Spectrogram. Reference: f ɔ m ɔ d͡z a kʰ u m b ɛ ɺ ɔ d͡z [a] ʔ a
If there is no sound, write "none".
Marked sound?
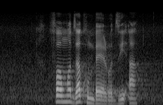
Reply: i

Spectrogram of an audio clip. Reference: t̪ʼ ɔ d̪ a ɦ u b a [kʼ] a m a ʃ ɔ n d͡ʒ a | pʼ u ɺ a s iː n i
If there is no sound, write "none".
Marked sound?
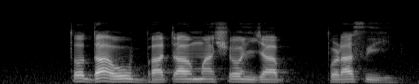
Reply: tʼ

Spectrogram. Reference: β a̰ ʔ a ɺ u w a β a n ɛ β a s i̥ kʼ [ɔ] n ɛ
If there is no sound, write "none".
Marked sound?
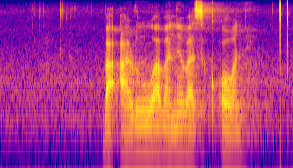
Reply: ɔː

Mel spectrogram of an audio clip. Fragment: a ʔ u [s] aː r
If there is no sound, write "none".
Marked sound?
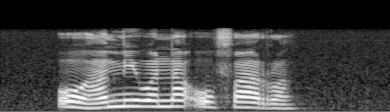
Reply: f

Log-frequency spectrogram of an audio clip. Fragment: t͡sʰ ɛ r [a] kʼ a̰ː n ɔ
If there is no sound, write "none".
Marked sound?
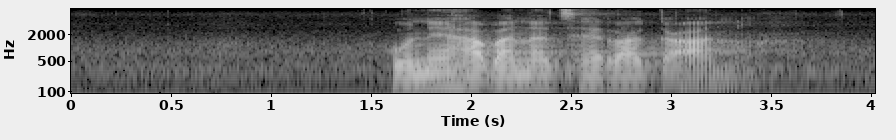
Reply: a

